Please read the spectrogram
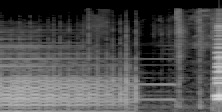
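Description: Pancordion Baton piano accordion played softly: a held low note under a quick run of treble notes, dying away about one and a half seconds in. A brief click follows near the end.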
